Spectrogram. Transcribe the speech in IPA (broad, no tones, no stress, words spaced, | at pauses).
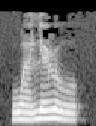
wə̃lʲʊɭu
